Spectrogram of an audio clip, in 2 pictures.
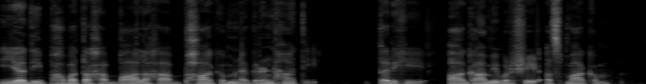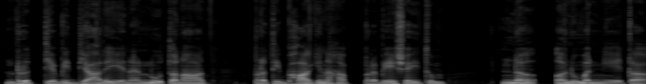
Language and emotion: Sanskrit, fearful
